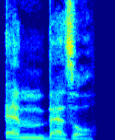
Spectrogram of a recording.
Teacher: has three syllables and the stress is on that second syllable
